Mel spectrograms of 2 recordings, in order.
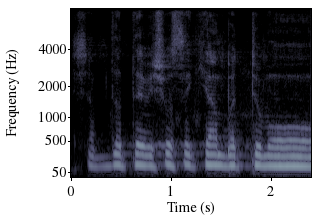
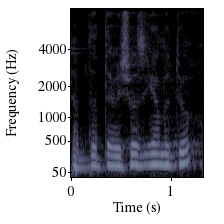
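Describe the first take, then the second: First: Slow, low question with a long last word; slow, deliberate challenge to listeners; drawn-out question. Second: Low, soft, fast question; brisk, low-voiced query; quick question. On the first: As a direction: stretch "പറ്റുമോ" out slowly at the end. Same question repeated, drawn out. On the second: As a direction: ask it quickly and quietly. Same question asked quickly, then drawn out. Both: Real, not acted.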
